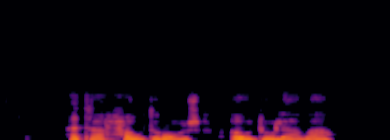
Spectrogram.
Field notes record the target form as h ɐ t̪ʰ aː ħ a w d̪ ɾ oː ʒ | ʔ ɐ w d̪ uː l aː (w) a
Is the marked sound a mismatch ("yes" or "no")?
no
